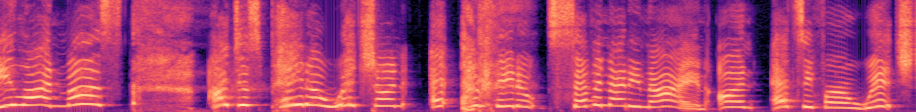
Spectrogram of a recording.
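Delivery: put-on shrill, very high top-of-lungs scream. Retelling a woman's video on TikTok: imitating someone screaming. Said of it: "she was at the top of her lungs".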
